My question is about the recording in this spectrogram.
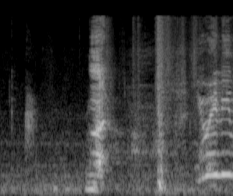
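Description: A person gagging on a foul-tasting jelly bean: a sharp retching gulp about a second in, then a shorter one about half a second later.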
